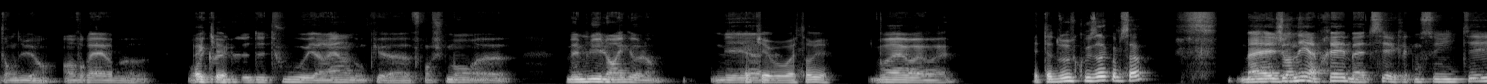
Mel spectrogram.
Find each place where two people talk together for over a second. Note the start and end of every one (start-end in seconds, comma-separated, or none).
none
